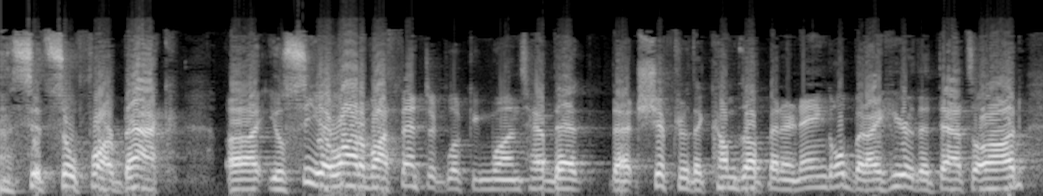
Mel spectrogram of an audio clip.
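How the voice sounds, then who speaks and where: Middle-aged guy in his garage, kinda high-ish voice, talks real slow while unpacking parts. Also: fairly bright tone. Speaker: home car builder. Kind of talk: casual unboxing commentary. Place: home garage workshop, indoors.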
